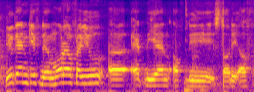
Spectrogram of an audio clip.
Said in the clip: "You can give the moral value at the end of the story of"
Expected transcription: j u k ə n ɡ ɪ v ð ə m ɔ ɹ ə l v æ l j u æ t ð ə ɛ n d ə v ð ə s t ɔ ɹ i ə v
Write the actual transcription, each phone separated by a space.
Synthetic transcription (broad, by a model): j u k ə n ɡ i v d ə m ɔ ɹ ə l f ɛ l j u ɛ t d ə ɛ n d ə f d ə s t ɔ ɹ i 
